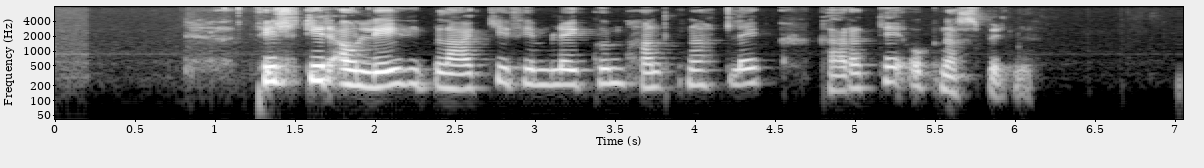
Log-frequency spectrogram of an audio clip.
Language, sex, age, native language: Icelandic, female, 70-79, Icelandic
